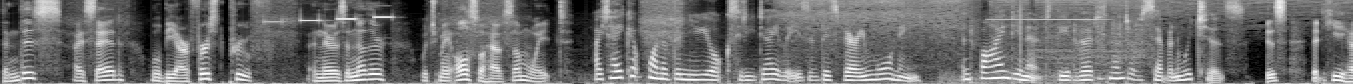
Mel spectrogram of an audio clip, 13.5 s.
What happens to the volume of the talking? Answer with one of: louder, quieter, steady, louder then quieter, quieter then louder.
steady.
